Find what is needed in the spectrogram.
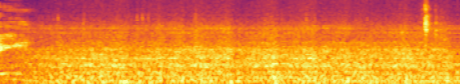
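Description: Steady road and engine noise inside a moving car's cabin: an even rumble of tyres and engine while driving.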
